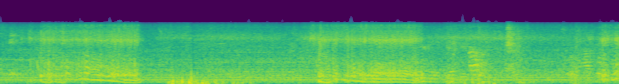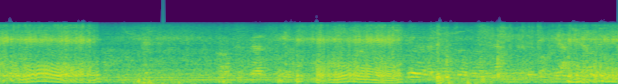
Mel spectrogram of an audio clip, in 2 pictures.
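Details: Man passed out drunk, an hour before work: repeated rattling, buzzy breathing sounds over steady background hum; snoring during sleep.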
